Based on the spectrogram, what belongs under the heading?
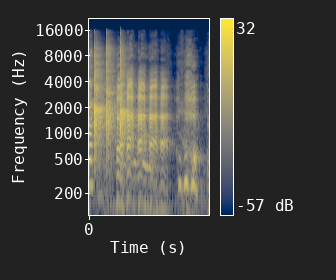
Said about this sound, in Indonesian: Kencengan gue loh tepuk tangan.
